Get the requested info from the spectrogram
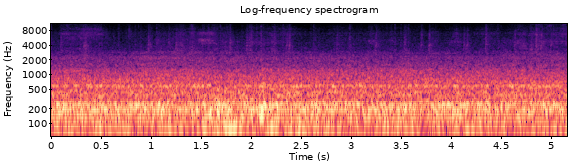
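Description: Passenger train running at speed, heard from inside the carriage: a steady rumble and drone of wheels on the rails and the running train, with one brief knock about two seconds in.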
